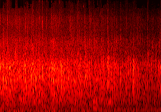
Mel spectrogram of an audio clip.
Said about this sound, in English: Everyone, please, a round of applause for that beautiful introduction by studio engineer Devin Alexander.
